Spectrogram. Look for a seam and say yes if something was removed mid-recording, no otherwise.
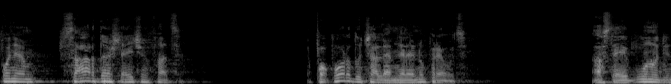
no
